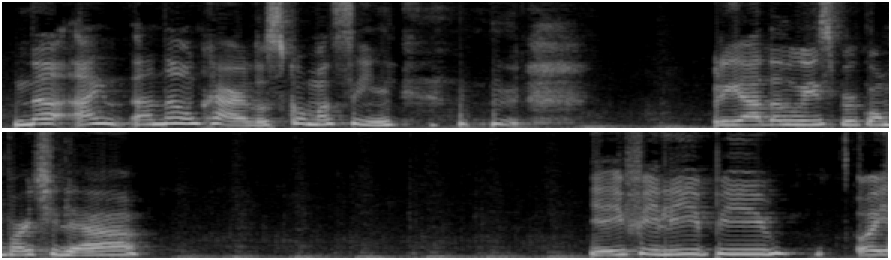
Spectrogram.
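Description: Woman, Brazilian accent, fairly high voice, playful, chatty live-stream host. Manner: playful, chatty, teasing viewers and laughing often. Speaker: livestream host. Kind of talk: casual live-stream chat with viewers.

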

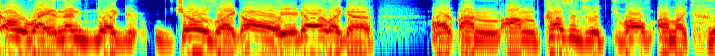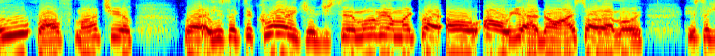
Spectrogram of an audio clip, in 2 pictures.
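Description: This woman in her forties, a vlogger, speaks from inside a parked car at night, recorded up close. She rambles to the camera with blunt, sardonic profanity and animated hand gestures, her voice on the high side. The recording is dry and low in quality.

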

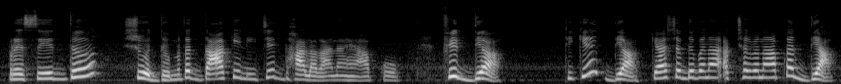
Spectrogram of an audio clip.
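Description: A woman teaching a primary school Hindi lesson, patient and repetitive, often checking that pupils understand and sounding out word lists slowly. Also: high voice. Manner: slow, spelled-out syllables in word lists. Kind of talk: online class lesson.

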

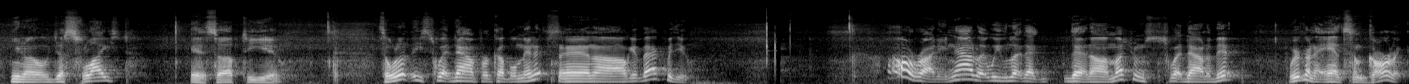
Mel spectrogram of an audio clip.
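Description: A home cook with toothless speech gives a casual, folksy cooking demonstration in a small indoor home kitchen, his mid-range voice animated and at normal speed. He makes savoring murmurs as food fries. The noisy recording carries frying sizzle and clicks.

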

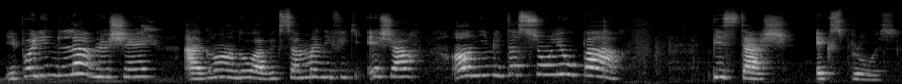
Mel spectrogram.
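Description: A woman from Canada reading a children's storybook aloud in an expressive way, recorded with a roomy echo from a distant mic. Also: extremely high pitch, takes it slowly. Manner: expressive, with small restarts. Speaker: children's book reader.

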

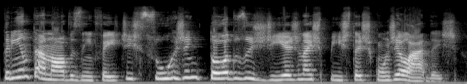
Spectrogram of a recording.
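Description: A young Brazilian woman with a Brazilian Portuguese accent commentating a game update, so excited she says she is trembling, gushing and exclaiming constantly. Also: mid-range voice, a little slow. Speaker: game channel host.

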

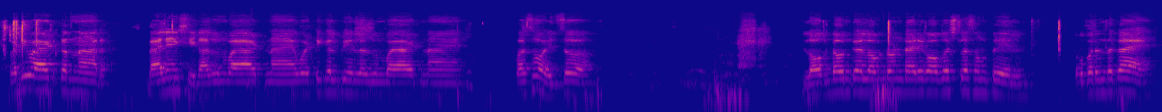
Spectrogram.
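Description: High-voiced man teaching accounts online. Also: flat delivery, moderate pace, long pauses, background noise. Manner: switches between Hindi, Marathi and English, questions students often. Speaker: commerce teacher.

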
